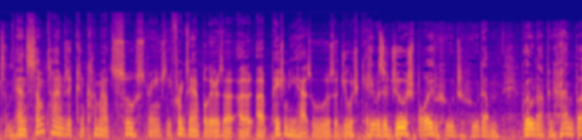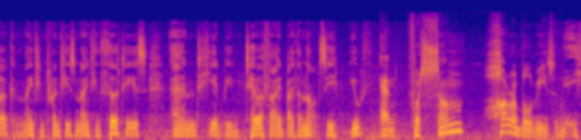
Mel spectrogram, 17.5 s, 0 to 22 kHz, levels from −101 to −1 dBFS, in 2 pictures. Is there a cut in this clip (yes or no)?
yes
